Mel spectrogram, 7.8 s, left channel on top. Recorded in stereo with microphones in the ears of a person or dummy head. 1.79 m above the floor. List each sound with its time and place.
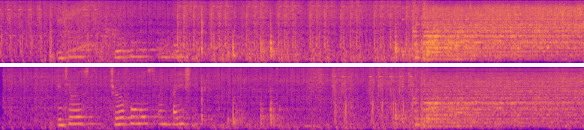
0.8 s a woman speaking: 60° right (ahead or behind), 1.4 m
2.7 s a toilet flushing: 40° left (ahead or behind), 1.1 m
